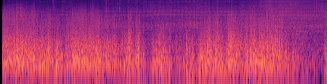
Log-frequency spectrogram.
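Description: Wind buffeting the microphone, over the engine of a Nissan GQ Patrol four-wheel drive driving slowly across soft dune sand.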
